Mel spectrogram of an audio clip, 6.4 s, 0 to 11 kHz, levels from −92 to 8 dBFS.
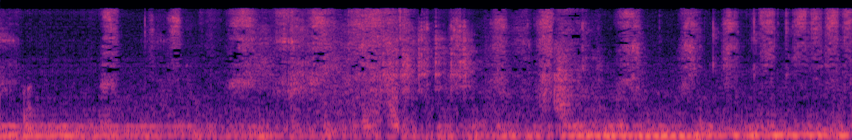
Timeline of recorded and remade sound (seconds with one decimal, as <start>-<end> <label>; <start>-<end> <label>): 0.0-0.8 remade; 0.8-1.5 recorded; 1.5-2.4 remade; 2.4-3.2 recorded; 3.2-3.6 remade; 3.6-5.2 recorded; 5.2-6.4 remade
